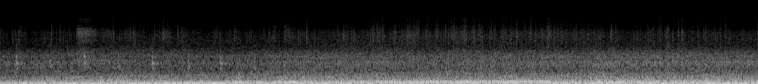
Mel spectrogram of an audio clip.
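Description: Steady, loud cabin road and engine drone inside a 2024 Alfa Romeo Tonale Veloce cruising at highway speed, with continuous low rumble and tyre roar and no talking.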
